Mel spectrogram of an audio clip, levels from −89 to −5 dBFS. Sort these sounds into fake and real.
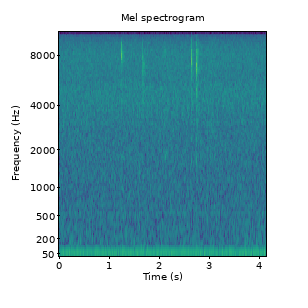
real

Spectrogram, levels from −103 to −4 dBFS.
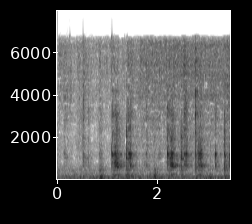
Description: real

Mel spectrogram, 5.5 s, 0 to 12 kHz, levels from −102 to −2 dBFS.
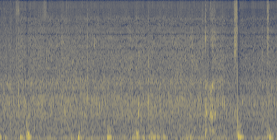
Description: fake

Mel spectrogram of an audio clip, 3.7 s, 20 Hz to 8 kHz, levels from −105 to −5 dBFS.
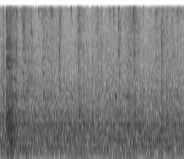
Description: real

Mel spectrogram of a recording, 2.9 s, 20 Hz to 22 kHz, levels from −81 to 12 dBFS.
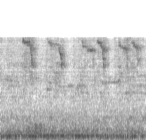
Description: fake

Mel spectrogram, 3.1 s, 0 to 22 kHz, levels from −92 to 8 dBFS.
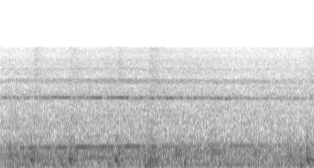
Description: real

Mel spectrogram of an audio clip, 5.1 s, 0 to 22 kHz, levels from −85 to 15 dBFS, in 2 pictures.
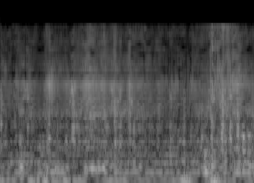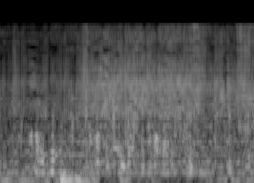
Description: fake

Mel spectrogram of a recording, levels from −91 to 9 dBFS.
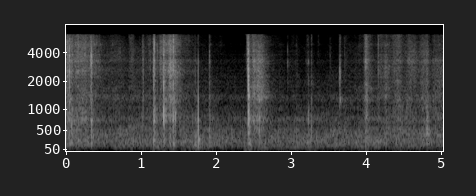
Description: fake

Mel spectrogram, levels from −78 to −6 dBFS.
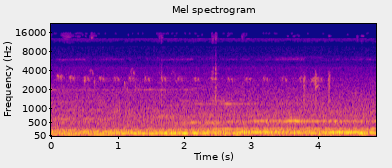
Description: fake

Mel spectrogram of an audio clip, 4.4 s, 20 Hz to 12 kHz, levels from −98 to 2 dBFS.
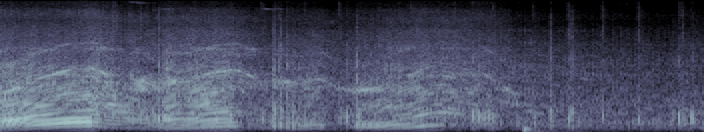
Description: real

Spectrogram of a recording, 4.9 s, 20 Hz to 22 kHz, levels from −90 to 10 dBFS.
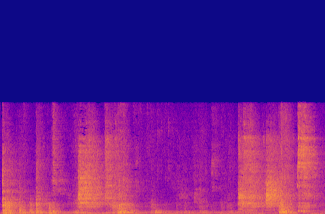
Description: real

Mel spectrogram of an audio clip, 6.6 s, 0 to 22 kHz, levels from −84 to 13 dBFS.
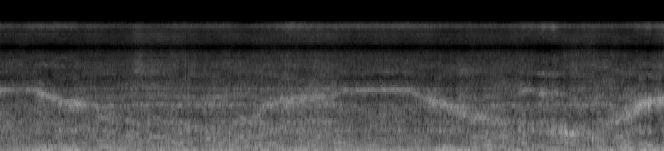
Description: fake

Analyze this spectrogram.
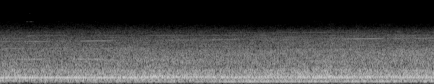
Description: real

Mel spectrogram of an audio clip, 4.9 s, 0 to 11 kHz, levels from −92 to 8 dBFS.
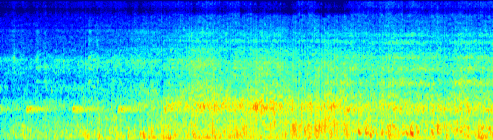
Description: fake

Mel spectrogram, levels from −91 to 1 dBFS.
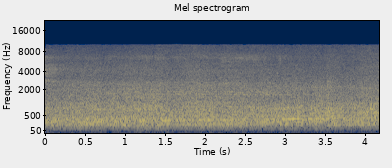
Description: real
